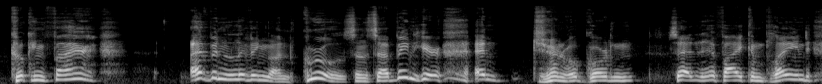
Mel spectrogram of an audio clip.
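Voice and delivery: blubbering. A narrator's reading. Nora telling the governor of her hardship, blubbering. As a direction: blubber it with put-on misery. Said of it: "she blubbered".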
